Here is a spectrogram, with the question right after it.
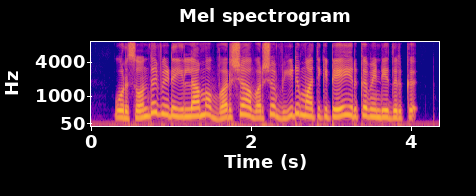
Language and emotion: Tamil, sad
